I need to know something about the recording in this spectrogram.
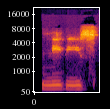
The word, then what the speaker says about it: Nibi: Okay, so you wrote the book, Nibi's Water Song.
